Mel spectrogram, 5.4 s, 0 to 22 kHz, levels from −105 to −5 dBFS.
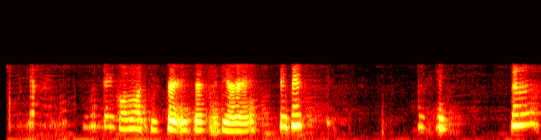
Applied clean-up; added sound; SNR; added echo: neural mask model DeepFilterNet 3.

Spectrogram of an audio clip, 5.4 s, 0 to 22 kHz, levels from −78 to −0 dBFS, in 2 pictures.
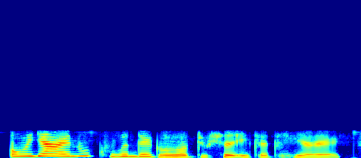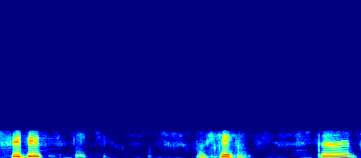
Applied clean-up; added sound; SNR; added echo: neural separator model SepFormer WHAMR!.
